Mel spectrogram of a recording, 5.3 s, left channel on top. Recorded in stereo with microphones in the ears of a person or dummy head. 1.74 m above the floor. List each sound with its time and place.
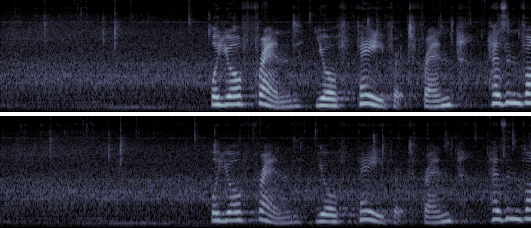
2.1 s a woman speaking: 35° left (ahead or behind), 0.6 m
